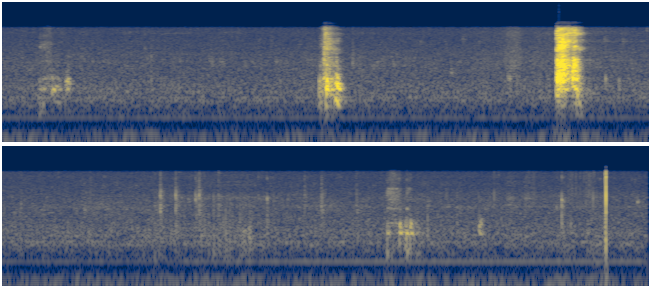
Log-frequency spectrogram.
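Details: Domestic cat sneezing: two sharp broadband bursts a couple of seconds apart, the second louder, with fainter snuffles and small noises between them in a quiet room.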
